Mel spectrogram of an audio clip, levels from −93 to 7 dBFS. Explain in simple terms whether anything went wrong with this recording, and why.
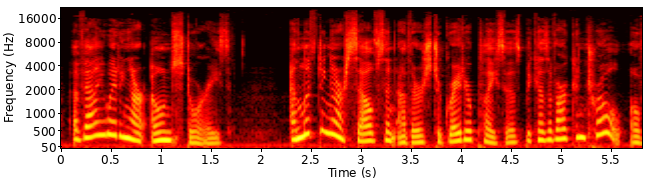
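Nothing went wrong here: I hear no dropouts, clicks, distortion or glitches anywhere in this speech recording.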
